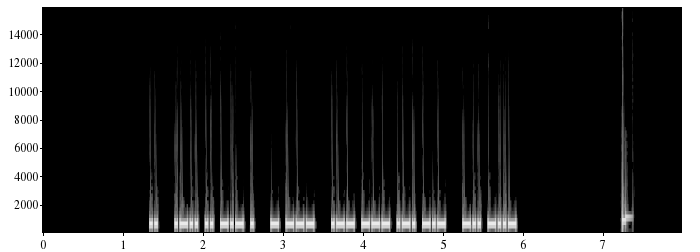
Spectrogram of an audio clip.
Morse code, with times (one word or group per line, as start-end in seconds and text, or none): 1.3-1.4 I
1.6-2.6 LIKE
2.8-3.4 TO
3.6-5.0 WORK
5.2-5.9 DX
